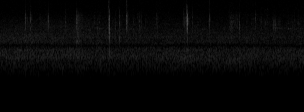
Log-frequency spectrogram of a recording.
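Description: Faint, irregular sharp clicks and taps of a great tit pecking at seed on a feeder tray, with a quick cluster of louder taps a little past two seconds in, over a steady faint hiss.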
